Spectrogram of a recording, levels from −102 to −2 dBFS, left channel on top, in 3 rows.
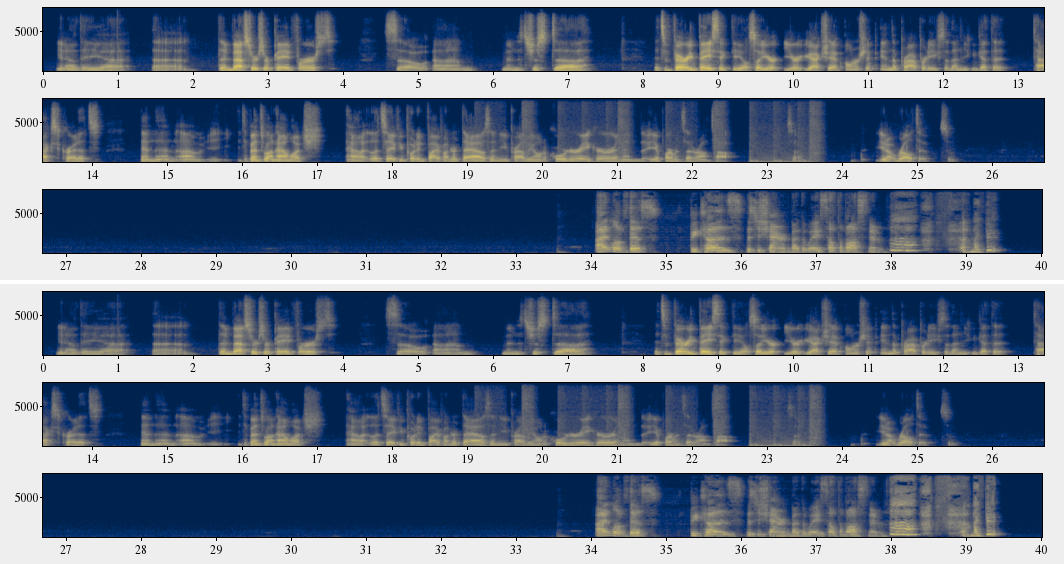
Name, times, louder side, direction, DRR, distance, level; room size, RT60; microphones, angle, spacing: voice 1, 0.2-1.1 1.5-1.9 2.3-3.9 4.6-5.7 6.1-7.3 8.1-12.8 13.2-14.1 14.7-15.7 16.1-17.0 17.4-22.5 23.4-23.5 24.5-25.4, left 3 dB, 55° left, 1.1 m, -30 dB
sound 1, 19.1-19.9 20.2-21.2 21.6-22.4 22.8-23.7, right 1 dB, 5° left, 1.6 m, -47 dB
voice 2, 34.0-34.9 35.3-37.9 38.9-39.2, left 2 dB, 35° left, 1.6 m, -32 dB
voice 3, 38.0-39.4, right 5 dB, 55° right, 0.6 m, -30 dB
8.1 x 2.9 x 4.2 m
head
